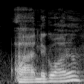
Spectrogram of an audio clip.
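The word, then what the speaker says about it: Ngannou: How do you pronounce Francis' last name? Who? Francis' last name, big heavyweight. Niguanu?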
